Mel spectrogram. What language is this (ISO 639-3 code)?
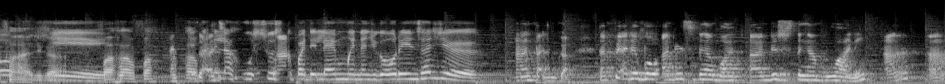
msa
